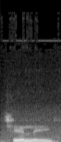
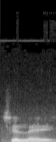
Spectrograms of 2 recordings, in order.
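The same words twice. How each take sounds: First: It is said with an English accent. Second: It is said with a Spanish accent.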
